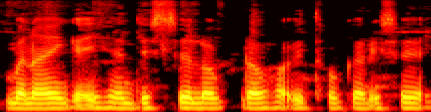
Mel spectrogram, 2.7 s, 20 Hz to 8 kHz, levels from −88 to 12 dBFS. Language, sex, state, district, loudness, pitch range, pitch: Magahi, male, Bihar, Gaya, -16 LUFS, 135-140 Hz, 135 Hz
